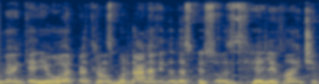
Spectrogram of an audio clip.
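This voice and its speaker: A woman is heard over noticeable background noise. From southern Brazil, Pelotas, Rio Grande do Sul. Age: 30s. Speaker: leadership speaker. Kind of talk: personal testimony talk.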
